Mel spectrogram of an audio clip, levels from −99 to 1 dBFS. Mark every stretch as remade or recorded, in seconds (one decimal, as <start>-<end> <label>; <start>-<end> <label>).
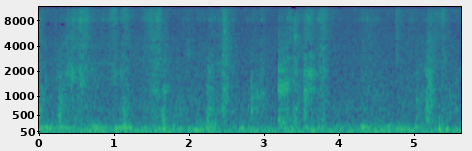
0.0-1.3 remade; 1.3-3.3 recorded; 3.3-3.8 remade; 3.8-5.1 recorded; 5.1-5.6 remade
